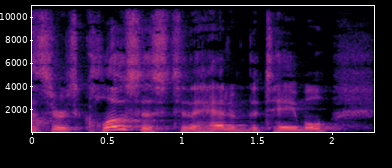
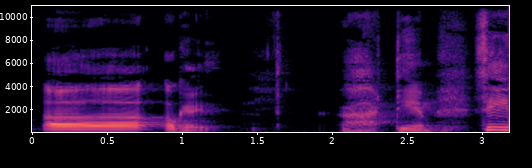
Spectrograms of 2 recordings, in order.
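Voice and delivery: ordinary delivery

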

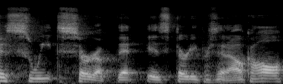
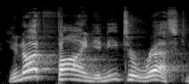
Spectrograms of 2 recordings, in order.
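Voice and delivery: loud, higher-pitched comeback; sharp retort; 6 semitones higher, 11 dB louder than usual. A narrator's reading. Margot arguing that Henry must rest, loud sharp retort. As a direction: fire back forcefully in an argument. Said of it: "Margot retorted".

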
